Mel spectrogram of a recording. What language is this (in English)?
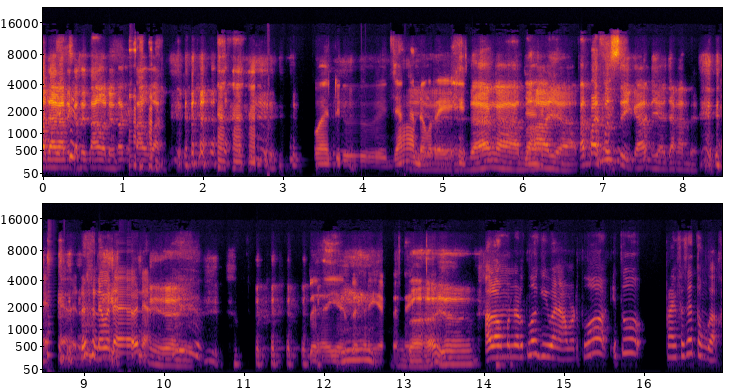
Indonesian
